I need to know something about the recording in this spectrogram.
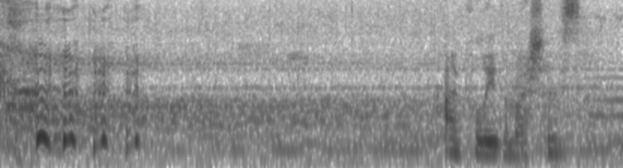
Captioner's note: Angelica laughs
